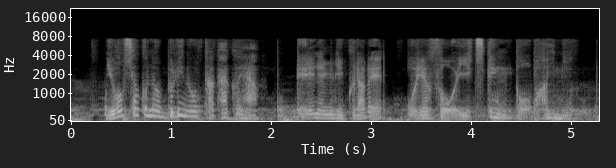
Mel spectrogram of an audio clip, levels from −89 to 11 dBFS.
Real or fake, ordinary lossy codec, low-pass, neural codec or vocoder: fake; none; 7.2 kHz; codec, 16 kHz in and 24 kHz out, 0.6 kbps, FireRedTTS-2 codec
